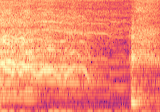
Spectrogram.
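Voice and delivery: high shrieking laugh. Real, not acted. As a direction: burst out in a squealing laugh. Story of mum's swear clip.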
